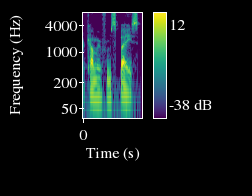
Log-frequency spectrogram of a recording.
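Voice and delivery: usual speaking voice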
